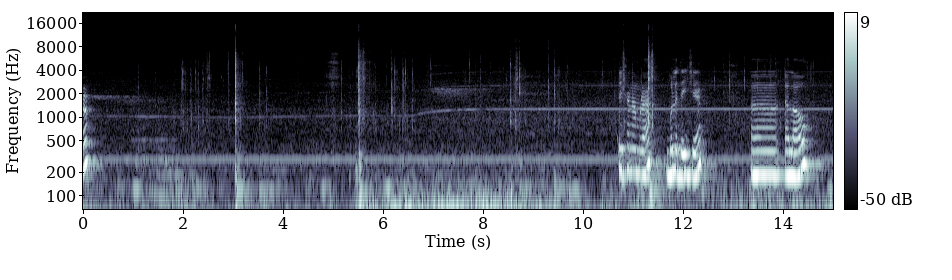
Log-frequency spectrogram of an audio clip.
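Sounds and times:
low hum: 0.0 - 15.0
typing on a keyboard: 1.8 - 3.8, 5.3 - 6.7.

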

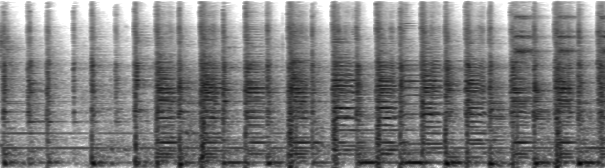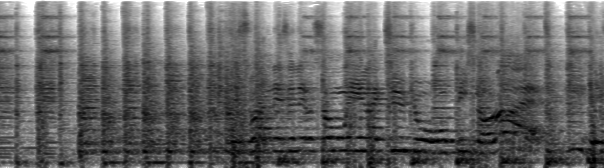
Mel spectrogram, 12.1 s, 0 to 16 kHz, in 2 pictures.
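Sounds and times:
acoustic guitar strumming: 0.0 - 12.0
drums keeping time: 0.0 - 12.0.

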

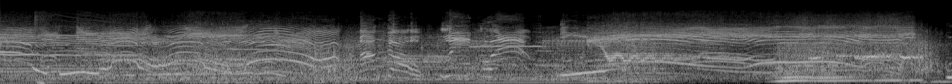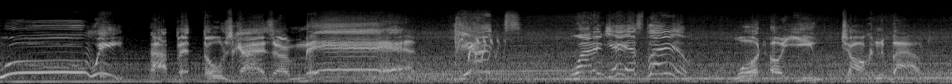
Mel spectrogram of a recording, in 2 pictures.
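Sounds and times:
cartoon voices laughing and yelling: 0.0 - 10.4
car engine drone: 0.0 - 19.0.

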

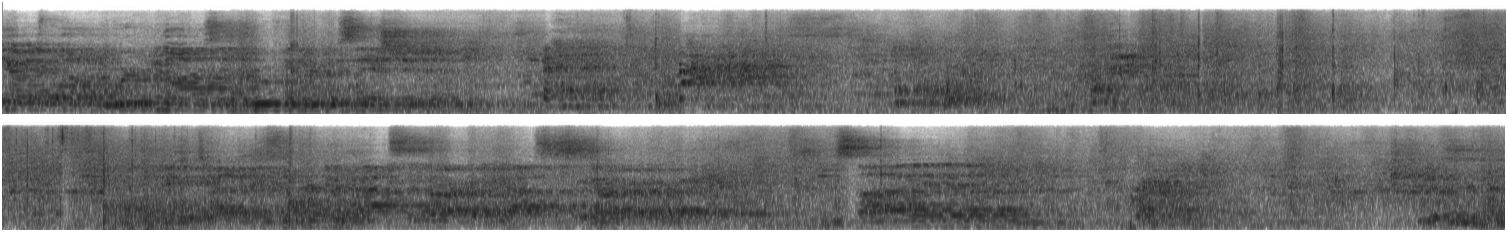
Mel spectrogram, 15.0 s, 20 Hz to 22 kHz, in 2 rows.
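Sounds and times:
bodies thudding on foam mats: 4.7 - 9.1.

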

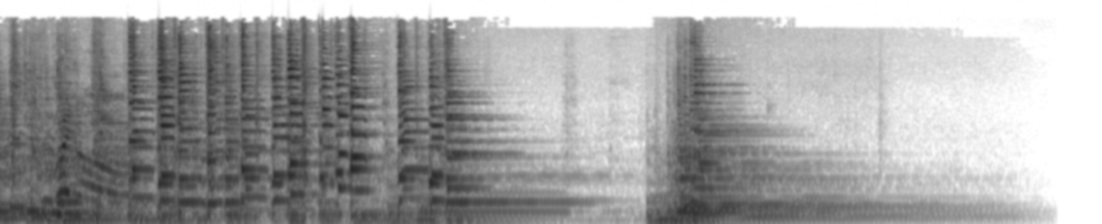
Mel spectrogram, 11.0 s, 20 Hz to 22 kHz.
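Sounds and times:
acoustic guitars and bass guitar: 0.0 - 10.4.

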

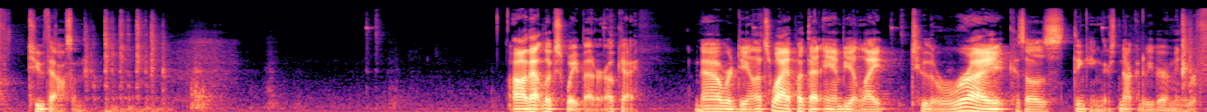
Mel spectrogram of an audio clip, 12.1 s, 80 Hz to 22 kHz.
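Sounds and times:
faint keyboard typing: 0.7 - 1.8, 3.6 - 4.1.

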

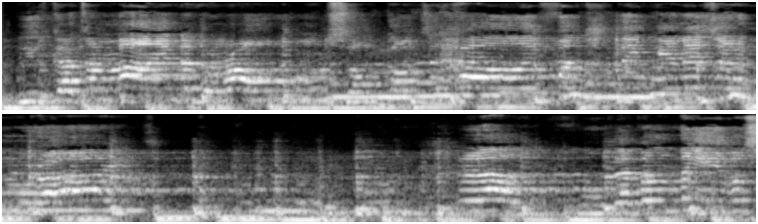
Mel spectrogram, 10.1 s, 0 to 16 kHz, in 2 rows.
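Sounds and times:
mandolin: 0.0 - 10.0
upright bass pulsing: 0.0 - 10.0
person singing: 0.1 - 6.4
flute: 1.4 - 8.0.

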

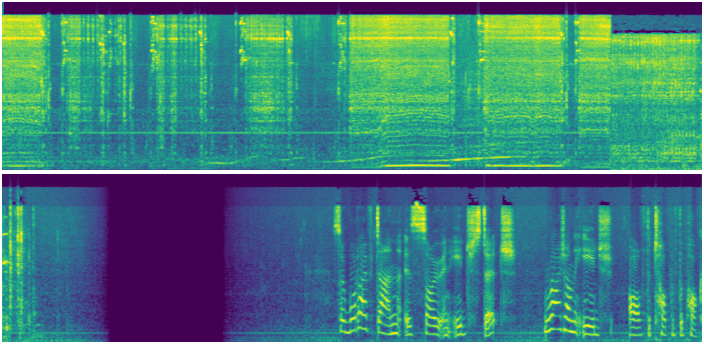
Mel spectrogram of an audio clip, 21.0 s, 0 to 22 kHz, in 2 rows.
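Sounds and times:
sewing machine stitching: 0.0 - 10.8.

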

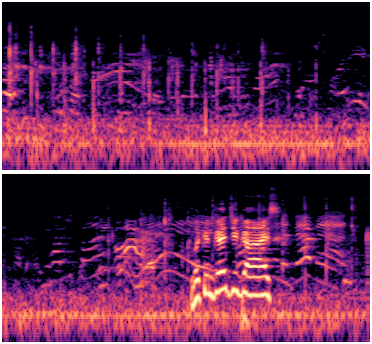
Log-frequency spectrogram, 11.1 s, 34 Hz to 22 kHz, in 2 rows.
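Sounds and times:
running footsteps on asphalt: 0.0 - 11.0.

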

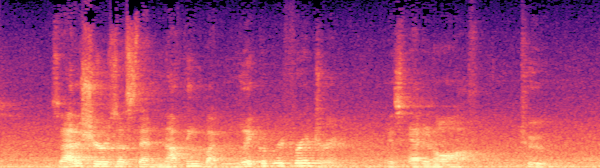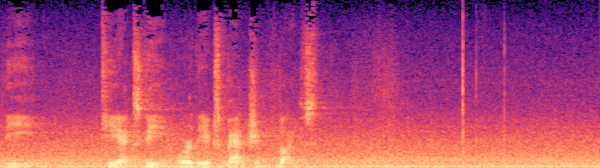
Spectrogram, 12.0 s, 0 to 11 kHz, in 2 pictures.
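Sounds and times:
air conditioning unit humming: 0.0 - 12.0.

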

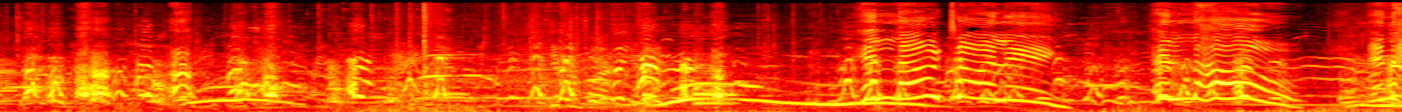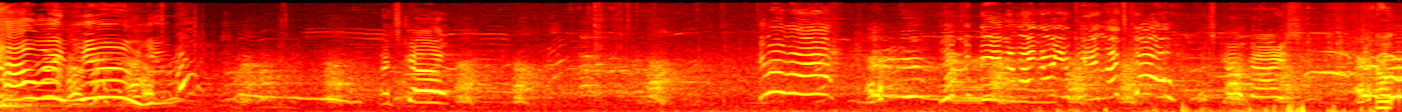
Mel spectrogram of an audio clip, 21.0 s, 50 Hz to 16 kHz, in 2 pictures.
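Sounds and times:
sled dogs howling and yipping: 0.0 - 21.0.

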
